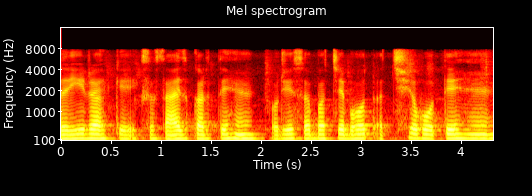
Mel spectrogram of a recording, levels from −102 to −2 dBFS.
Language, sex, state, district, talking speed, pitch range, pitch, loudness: Hindi, male, Chandigarh, Chandigarh, 180 wpm, 135-145 Hz, 140 Hz, -19 LUFS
